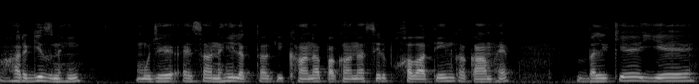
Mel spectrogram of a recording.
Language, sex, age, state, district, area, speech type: Urdu, male, 18-30, Uttar Pradesh, Ghaziabad, urban, spontaneous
